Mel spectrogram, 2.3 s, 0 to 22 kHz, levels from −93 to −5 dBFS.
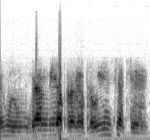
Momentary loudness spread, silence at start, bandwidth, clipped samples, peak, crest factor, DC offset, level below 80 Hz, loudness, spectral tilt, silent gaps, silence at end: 12 LU; 0 s; 7.6 kHz; 0.1%; 0 dBFS; 16 dB; under 0.1%; -54 dBFS; -16 LUFS; -5.5 dB/octave; none; 0.1 s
